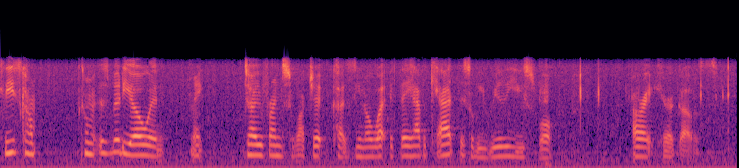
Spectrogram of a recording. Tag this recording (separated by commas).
Speech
